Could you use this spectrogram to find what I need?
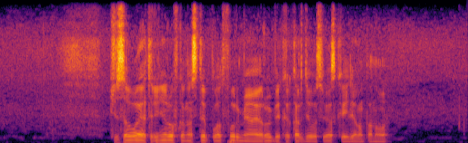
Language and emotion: Russian, neutral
